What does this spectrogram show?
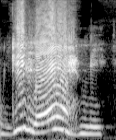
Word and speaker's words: Guilherme: por exemplo guilherme guilherme quando eu falo guilherme eo ele não é pronunciado eu não falo bi tá eu falo gui então por isso que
